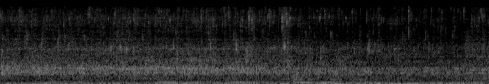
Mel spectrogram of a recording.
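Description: Faint, steady hiss of sauce simmering in a kadhai on a gas burner, with a few soft ticks.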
